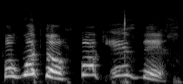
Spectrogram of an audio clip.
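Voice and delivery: usual speaking voice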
